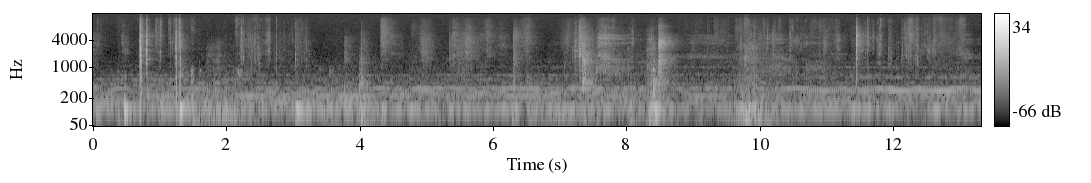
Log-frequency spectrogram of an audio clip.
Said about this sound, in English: Okay, a lot of cards flew out. I feel like the full moon and Cancer card came out again from that shuffle that we just had, and the full moon in Pisces.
